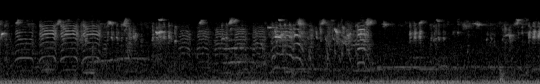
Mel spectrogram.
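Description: Society finch chicks give a dense chorus of rapid, high, thin chirps that overlap continuously, over a low steady hum.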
